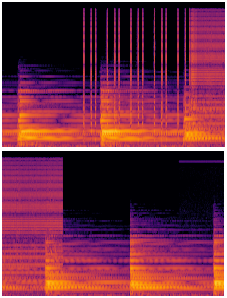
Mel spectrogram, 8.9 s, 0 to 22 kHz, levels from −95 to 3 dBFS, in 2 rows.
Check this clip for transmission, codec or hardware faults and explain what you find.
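Two hardware faults are audible in this music clip. Both come from a nearby 2G handset whose radio pulses the audio circuit picks up and rectifies.

GSM signalling bursts run from 1.63 to 3.77 s. A phone is exchanging short control bursts with the network at about 217 Hz. They are demodulated into a galloping dit-dit-dit of ticks and brief buzzes. These sit at roughly the same level as the music.

GSM phone buzz follows from 3.78 to 5.67 s. The phone has moved into a call and now transmits continuously at 217 bursts per second. The rectified pulses give a hard, raspy, harmonic-rich buzz. It is unrelated to the music and about 9 dB below it.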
